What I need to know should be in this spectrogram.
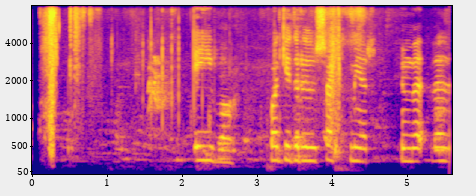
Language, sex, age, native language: Icelandic, male, 12, Icelandic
